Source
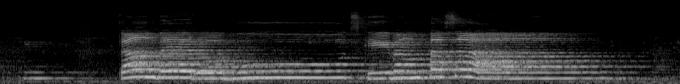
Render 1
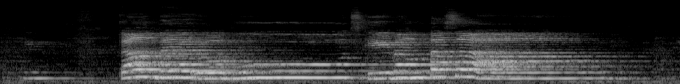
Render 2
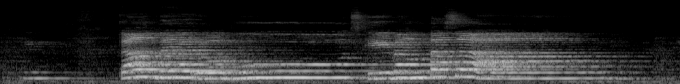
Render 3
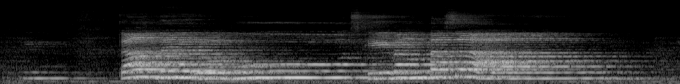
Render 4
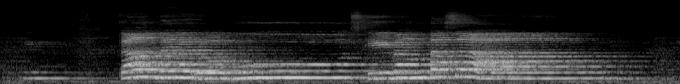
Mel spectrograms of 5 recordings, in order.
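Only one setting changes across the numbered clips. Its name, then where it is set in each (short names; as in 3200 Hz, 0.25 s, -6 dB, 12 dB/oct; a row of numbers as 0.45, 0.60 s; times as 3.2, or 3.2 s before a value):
non-linear reverb, gate: 90, 150, 430, 240 ms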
